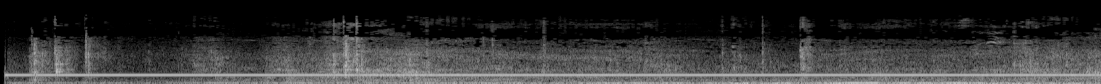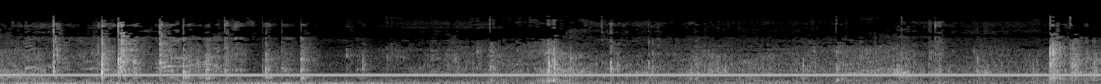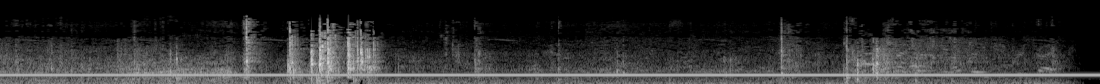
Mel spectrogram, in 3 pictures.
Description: Sound: Skate Park 4
Sounds of a skate park
Product Info: 48k 24bit Stereo
Category: Sports / Skateboarding
Try preview above (pink tone added for copyright).
Skate_Park_4.mp3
